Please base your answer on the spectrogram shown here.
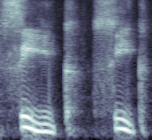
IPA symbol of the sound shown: iː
